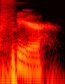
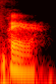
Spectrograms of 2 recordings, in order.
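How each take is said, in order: First: The surname rhymes with 'ear'. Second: The surname rhymes with 'air'. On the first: The speaker calls it wrong. "not Fear" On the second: The speaker calls it right. "his name is pronounced Rich Fair"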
